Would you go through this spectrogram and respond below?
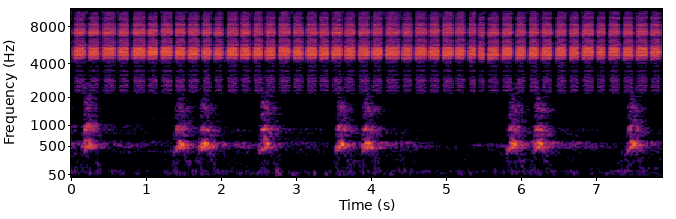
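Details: Cicadas on a summer morning: a steady, shrill high buzz pulsing several times a second throughout, with lower-pitched bursts of calls repeating every second or so in the background.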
